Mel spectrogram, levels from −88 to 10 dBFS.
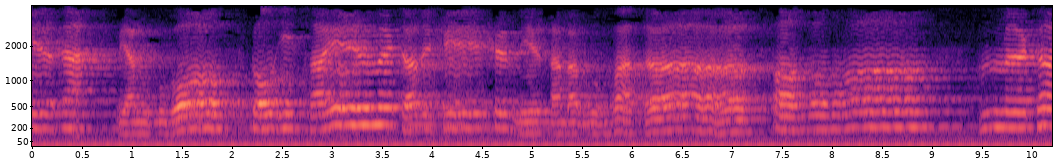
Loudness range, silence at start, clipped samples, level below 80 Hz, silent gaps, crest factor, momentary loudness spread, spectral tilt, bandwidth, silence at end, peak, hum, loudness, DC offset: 3 LU; 0 s; under 0.1%; -48 dBFS; none; 16 dB; 9 LU; -9.5 dB/octave; 4 kHz; 0 s; -8 dBFS; none; -23 LUFS; 1%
